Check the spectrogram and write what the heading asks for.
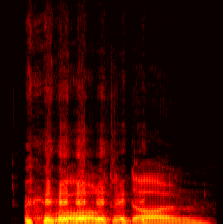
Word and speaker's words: Roald Dahl: And how do you say his name? Roald? Rod? – Roald Dahl. – Roald Dahl.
